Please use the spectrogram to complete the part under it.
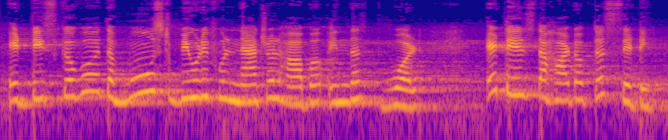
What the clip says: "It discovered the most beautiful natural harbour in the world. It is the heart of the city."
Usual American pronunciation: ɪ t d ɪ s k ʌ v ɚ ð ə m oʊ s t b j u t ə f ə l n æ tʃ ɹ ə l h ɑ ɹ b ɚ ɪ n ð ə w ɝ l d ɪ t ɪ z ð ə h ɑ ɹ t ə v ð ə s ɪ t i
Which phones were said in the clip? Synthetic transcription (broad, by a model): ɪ t d ɪ s k ʌ v ɚ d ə m oʊ s t b j u t ə f ə l n æ tʃ ɹ ə l h ɑ ɹ b ɚ ɪ n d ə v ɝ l d ɪ t ɪ z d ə h ɑ ɹ t ə v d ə s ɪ t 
